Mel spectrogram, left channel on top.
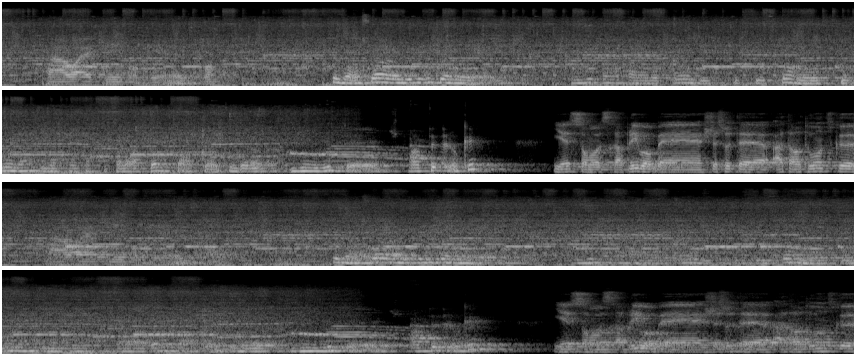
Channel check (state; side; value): normal; both; correlation 0.60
